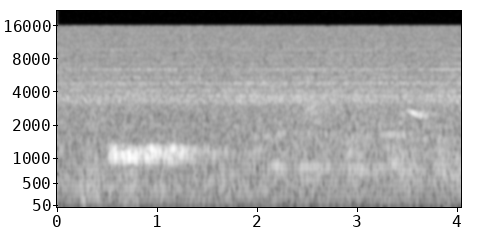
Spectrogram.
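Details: A Black-collared Starling (Gracupica nigricollis) in Ubon Ratchathani, Thailand, on 10 November 2021 gives one steady, mid-pitched whistled note lasting about a second, then falls quiet against a soft background hiss.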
